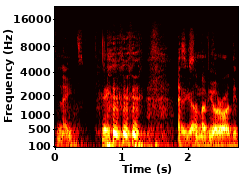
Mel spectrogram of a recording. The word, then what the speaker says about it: Nejc: name is Nate my name is pronounce Nate some of you are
